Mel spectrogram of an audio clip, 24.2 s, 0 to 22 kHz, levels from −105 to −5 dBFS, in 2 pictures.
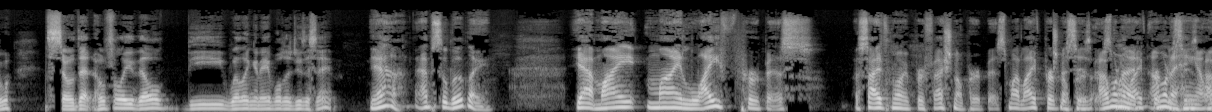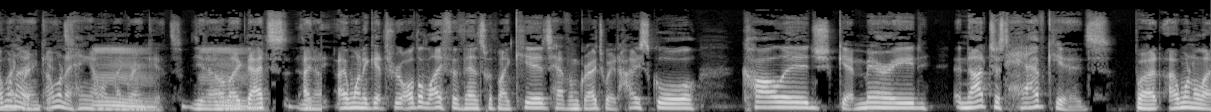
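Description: A doubled audio track runs from 10.54 to 15.34 s, just after "professional purpose my life" and ending before "I want to get". A second copy of the speech trails about a second behind, somewhat quieter, likely from a slower capture path. It starts and stops abruptly, with no reverberant tail.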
